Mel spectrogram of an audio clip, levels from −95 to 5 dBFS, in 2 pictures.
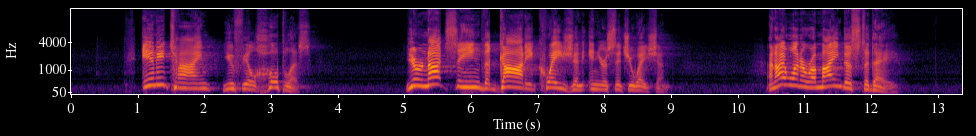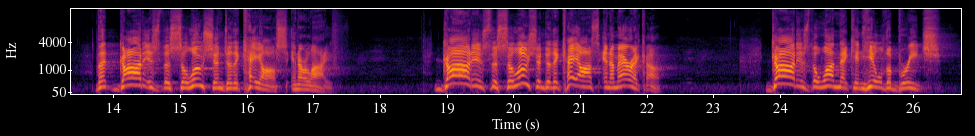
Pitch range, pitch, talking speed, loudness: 180-255 Hz, 210 Hz, 110 wpm, -22 LUFS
